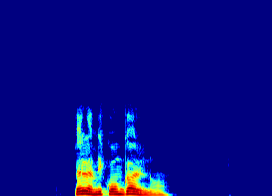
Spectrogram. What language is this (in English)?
Laz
